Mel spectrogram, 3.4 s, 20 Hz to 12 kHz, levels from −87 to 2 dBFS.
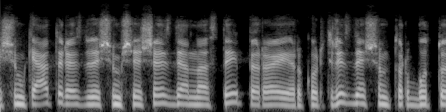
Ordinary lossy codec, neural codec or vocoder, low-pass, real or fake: MP3, 64 kbps; none; 10.8 kHz; real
